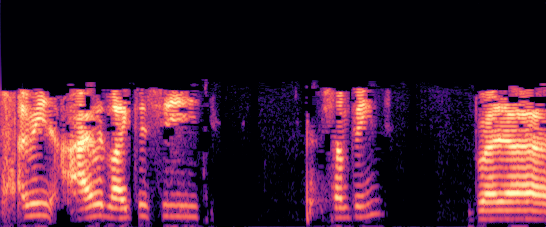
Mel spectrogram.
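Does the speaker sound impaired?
Yes: cerebral palsy, mild; had speech therapy.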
